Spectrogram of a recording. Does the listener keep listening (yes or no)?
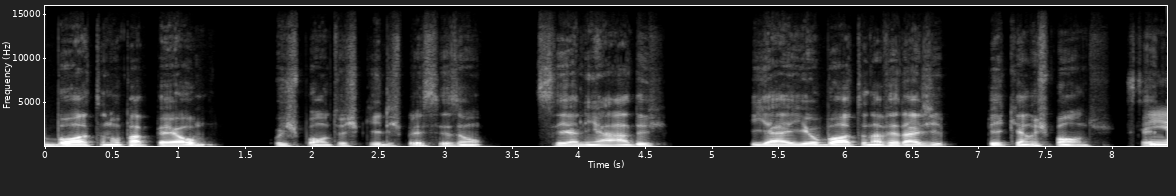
no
